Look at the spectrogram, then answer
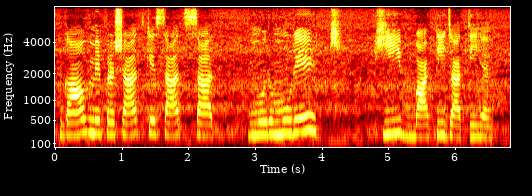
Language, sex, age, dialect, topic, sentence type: Hindi, female, 18-24, Marwari Dhudhari, agriculture, statement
